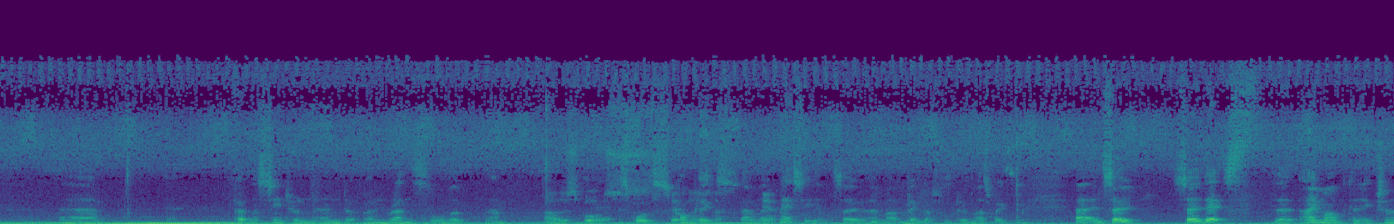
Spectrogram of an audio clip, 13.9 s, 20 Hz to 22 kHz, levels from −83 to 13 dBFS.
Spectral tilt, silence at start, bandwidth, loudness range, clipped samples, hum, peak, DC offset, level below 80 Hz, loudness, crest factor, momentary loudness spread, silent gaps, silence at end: -5.5 dB/octave; 0 s; 17 kHz; 6 LU; under 0.1%; none; -8 dBFS; under 0.1%; -34 dBFS; -24 LUFS; 16 dB; 10 LU; none; 0 s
